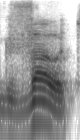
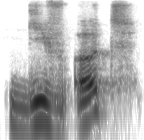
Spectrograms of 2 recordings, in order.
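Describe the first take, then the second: First: "gvaot" as gva-OT, no vowel between g and v; absolute-state vocalisation. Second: "give out" as giv-OT, short i after the g; construct-state vocalisation. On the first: Teacher corrects student's vowels, "gvaot" said gva-OT. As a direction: run g into v, then a-OT, in "gvaot". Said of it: "il faut le vocaliser comme ça". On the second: Teacher quotes student's vocalisation to correct it, "give out" said giv-ot. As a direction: say "give out" in two syllables, giv-ot. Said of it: "votre vocalisation, en fait". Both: Shown as a demonstration.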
